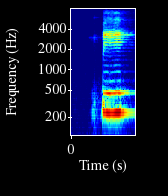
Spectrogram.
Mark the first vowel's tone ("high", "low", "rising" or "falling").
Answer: high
